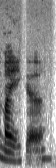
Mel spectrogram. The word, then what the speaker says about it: Maeka: I'm like, most people will say Maeka, Maeka, Mika, but it's actually Maeka.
